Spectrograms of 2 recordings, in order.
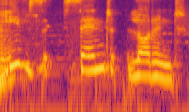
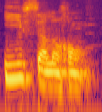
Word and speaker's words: Yves Saint Laurent: Yves Saint Laurent. – It should be Yves Saint Laurent. – Nobody can say it like that, except the French.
